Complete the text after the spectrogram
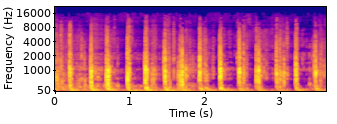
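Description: Horse hooves clip-clopping in a steady, quick rhythm during horse riding, roughly fourteen sharp hoof strikes over a few seconds, fairly loud with no talking.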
